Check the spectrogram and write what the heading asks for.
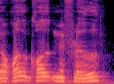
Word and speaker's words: rødgrød med fløde: Øh, det, det hedder rødgrød med fløde.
